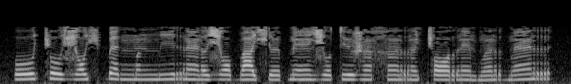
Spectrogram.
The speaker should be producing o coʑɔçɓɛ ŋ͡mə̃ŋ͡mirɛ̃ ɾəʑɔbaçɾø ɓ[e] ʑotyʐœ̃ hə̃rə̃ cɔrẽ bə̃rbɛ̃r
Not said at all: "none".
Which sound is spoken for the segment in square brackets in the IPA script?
ẽ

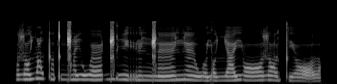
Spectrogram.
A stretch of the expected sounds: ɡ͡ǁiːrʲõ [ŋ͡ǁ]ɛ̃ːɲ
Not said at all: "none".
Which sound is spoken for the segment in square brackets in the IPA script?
ŋ͡ǁ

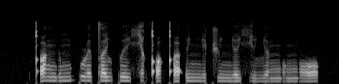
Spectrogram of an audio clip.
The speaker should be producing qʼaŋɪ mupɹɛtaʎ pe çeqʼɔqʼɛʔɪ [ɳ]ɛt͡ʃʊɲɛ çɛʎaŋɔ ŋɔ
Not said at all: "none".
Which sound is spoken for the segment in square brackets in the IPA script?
ɲ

